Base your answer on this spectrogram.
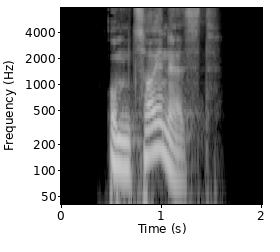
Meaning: second-person singular subjunctive I of umzäunen
- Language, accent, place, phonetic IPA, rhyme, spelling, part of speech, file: German, Germany, Berlin, [ʊmˈt͡sɔɪ̯nəst], -ɔɪ̯nəst, umzäunest, verb, De-umzäunest.ogg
